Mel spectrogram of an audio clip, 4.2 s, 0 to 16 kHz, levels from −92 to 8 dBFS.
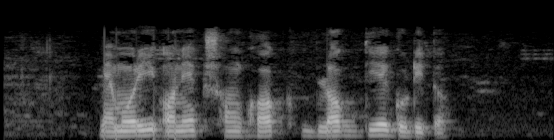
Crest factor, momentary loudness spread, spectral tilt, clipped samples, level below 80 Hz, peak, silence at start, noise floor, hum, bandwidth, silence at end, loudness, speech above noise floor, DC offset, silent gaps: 18 dB; 10 LU; -5 dB/octave; under 0.1%; -64 dBFS; -10 dBFS; 0.75 s; -61 dBFS; none; 7.6 kHz; 0.8 s; -26 LUFS; 35 dB; under 0.1%; none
